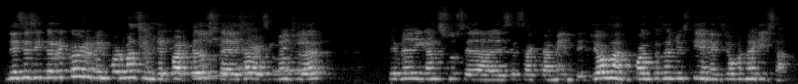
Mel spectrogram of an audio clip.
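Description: A young adult woman teacher with a Colombian accent, taking roll in an online class on a laptop mic, brisk and repetitive. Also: high-pitched, steady tone, a little hiss or hum. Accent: Colombian Spanish. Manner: brisk, repeats names and ages, says "listo". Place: indoors at home on a video call. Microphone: laptop mic on video call. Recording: very echoey room.

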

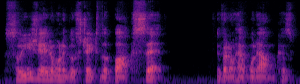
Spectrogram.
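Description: Brief: fortyish man, casual tipsy rambler, mid-pitched everyday voice, small home room on a webcam. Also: fast, a bit bright. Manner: loose and chatty, swears freely, tipsy. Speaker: vinyl collector channel host. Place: small home room with framed pictures and a guitar.

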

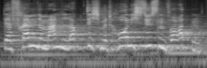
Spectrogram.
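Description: An actress playing a fervent young novice nun in a TV drama, solemnly reciting as if in prayer. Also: female voice, sits high, moderate pace, natural voice. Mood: solemn, stern. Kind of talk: TV drama acting. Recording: echoey church reverb, music behind.

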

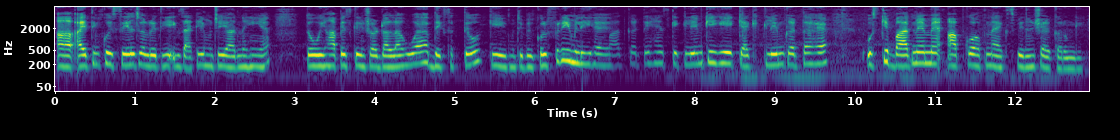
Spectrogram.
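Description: A woman with an Indian accent talks through a skincare review in a chatty, casual way. Her medium-pitched voice carries a cold, and she drops English phrases into her explanations. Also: steady tone, brisk, a little mellow. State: has a cold. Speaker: beauty vlogger reviewing skincare. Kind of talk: casual product review to camera.

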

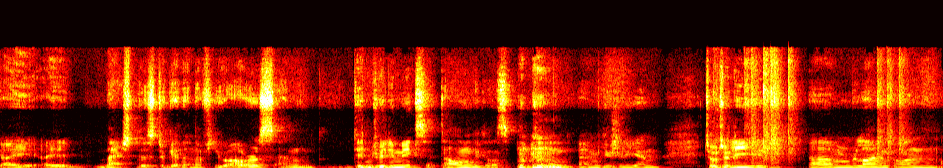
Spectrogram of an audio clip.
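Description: A man with a German accent, speaking English as a second language, casually walking through his track in a home music studio with many ums and restarts. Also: fairly low pitch. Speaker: music producer.

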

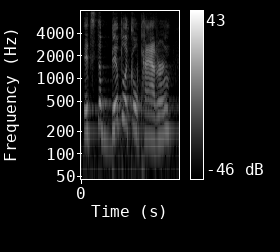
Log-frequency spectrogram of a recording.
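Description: A middle-aged American man giving a sermon as a pastor, emphatic and deliberate in his delivery. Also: sits high, lively intonation. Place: church pulpit, indoors.

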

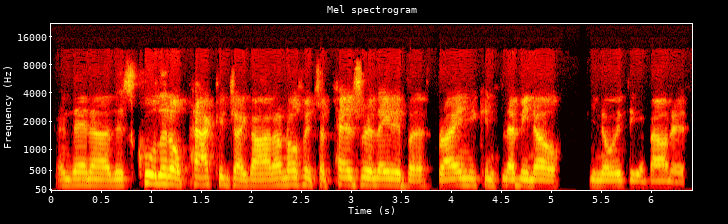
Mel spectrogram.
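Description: A middle-aged man giving a casual show-and-tell tour as a collector, listing items haltingly, recorded indoors on a handheld phone. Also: fairly high pitch, level tone. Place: room at home, indoors. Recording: dull, muffled phone audio.

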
